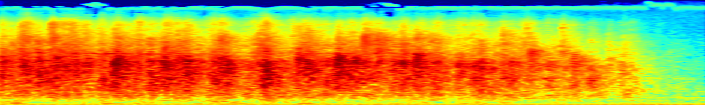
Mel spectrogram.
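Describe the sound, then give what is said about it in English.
An audience at Oak Church applauds steadily to invite a divinity student up to speak, a dense wash of many hands clapping at once that holds for several seconds and then begins to fade at the end. No one speaks. “and invite him up with some round of applause.”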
